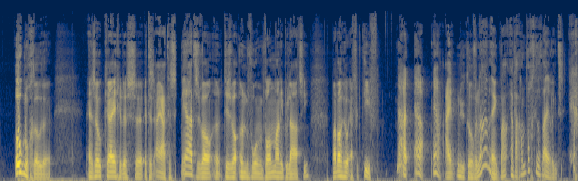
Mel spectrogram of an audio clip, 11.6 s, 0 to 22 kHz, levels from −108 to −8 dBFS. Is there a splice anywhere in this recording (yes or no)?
yes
